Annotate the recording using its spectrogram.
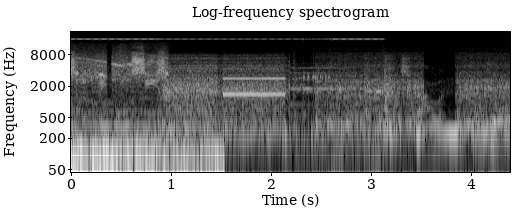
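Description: TV sports broadcast intro music with heavy bass that drops out about a second and a half in. A steady electronic beep tone follows for about half a second, then mixed broadcast sound.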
